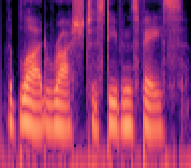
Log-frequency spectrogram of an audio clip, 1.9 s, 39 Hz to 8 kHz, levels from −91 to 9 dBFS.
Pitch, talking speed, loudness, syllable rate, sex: 150 Hz, 190 wpm, -18 LUFS, 3.9 syllables/s, female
